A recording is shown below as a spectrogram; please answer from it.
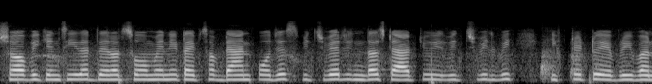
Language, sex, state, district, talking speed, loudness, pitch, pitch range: English, female, Punjab, Fazilka, 210 wpm, -18 LUFS, 225 Hz, 220-230 Hz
